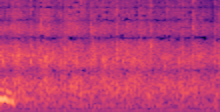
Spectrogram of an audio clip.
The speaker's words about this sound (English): Okay. Give him a clap.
